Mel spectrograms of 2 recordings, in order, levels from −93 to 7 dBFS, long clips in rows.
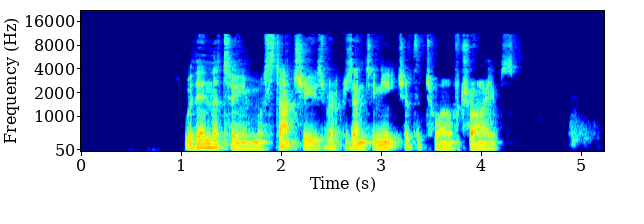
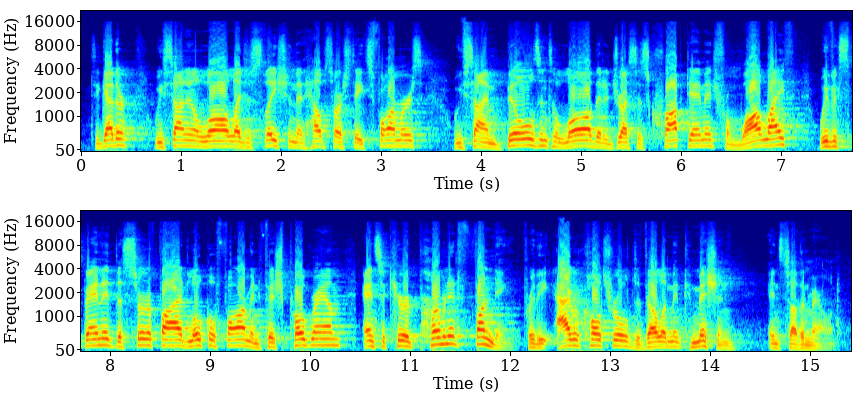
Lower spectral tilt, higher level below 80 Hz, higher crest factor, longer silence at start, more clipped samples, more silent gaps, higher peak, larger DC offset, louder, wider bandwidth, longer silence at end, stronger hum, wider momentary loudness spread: second, -5.5 dB/octave vs -7 dB/octave; first, -42 dBFS vs -54 dBFS; first, 22 dB vs 12 dB; first, 1.05 s vs 0.15 s; neither; neither; about the same, -4 dBFS vs -2 dBFS; neither; second, -26 LUFS vs -16 LUFS; second, 11.5 kHz vs 14 kHz; about the same, 0.3 s vs 0.2 s; neither; about the same, 8 LU vs 10 LU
